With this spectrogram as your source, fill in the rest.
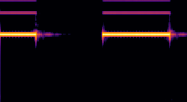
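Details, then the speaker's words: Combination smoke and carbon monoxide alarm (replace every seven years), test button pressed: two loud piercing high beeps with short gap; alarm working normally. "now the interesting thing about this one is when you press the button on it it actually gives you a an audible alarm so i'll let you hear this"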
